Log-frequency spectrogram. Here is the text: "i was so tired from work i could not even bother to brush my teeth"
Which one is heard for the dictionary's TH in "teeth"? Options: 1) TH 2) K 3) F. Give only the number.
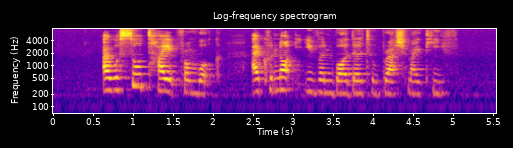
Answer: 3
